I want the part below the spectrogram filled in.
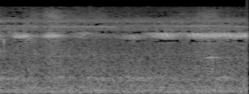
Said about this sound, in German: dich tragen von den Hintergrundgeräuschen, von den Vögeln, den Grillen, den Zirpen und was dann auch so alles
